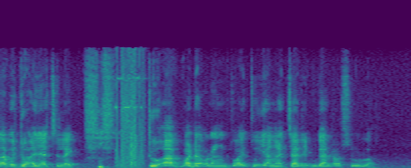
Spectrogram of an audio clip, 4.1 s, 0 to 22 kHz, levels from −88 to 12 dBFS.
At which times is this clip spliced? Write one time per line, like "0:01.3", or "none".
0:01.3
